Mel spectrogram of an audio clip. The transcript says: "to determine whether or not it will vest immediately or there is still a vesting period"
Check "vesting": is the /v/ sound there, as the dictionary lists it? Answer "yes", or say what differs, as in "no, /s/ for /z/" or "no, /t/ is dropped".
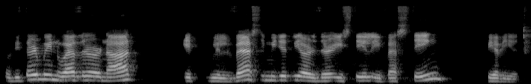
yes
